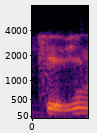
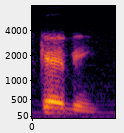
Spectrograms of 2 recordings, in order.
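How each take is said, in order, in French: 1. La consonne du milieu est un son V. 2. La consonne du milieu est un son B. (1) "On prononce pas Kevin en Espagne" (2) "mais on prononce Kevin. ... avec un B"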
